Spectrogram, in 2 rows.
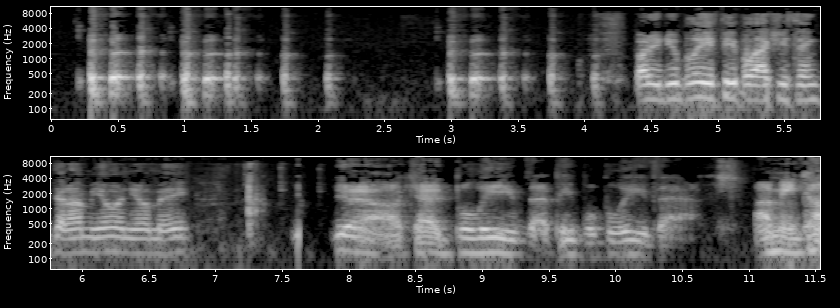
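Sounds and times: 
person coughing in harsh hacking bursts: 0.2 - 2.2, 3.0 - 4.4
speech: 4.4 - 6.9, 7.9 - 11.5.

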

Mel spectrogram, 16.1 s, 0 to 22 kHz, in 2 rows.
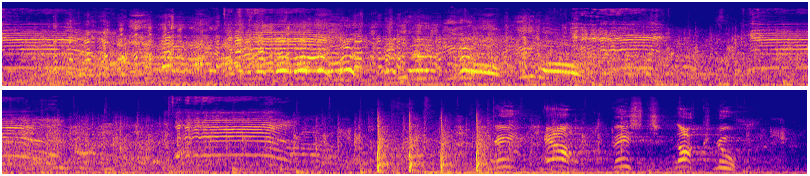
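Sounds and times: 
goat bleating: 0.0 - 1.1, 1.8 - 6.7, 7.4 - 8.6, 9.7 - 11.0
laughter: 0.0 - 16.1
overlapping voices and commotion: 0.0 - 16.1
sharp knocks: 11.8 - 13.3.

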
